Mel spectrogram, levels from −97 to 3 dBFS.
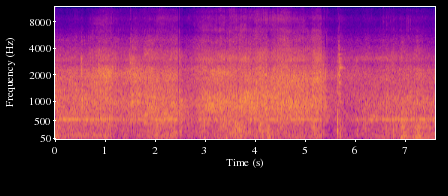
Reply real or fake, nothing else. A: real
